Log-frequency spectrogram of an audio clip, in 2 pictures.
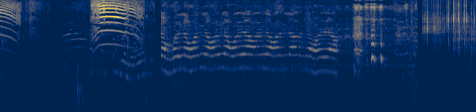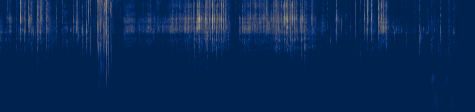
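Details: Pet cat meowing repeatedly over the first seconds, a string of short wavering calls and one long rising-falling cry, after which rustling, thumps and indistinct household noise take over.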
